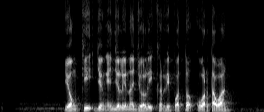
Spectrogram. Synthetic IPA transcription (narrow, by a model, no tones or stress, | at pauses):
jɔŋkid͡ʒɨŋʔɛ̰ɲd͡ʒəlinad͡ʒolikɨrdipɔt̪ɔkuwart̪awan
